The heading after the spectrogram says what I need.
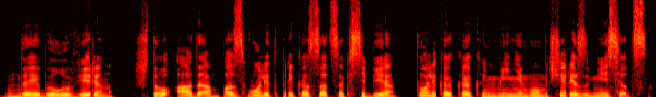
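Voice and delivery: usual speaking voice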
